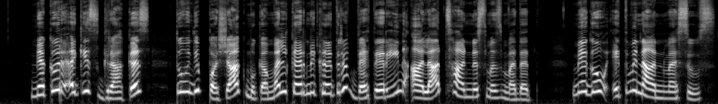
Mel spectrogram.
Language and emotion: Kashmiri, happy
